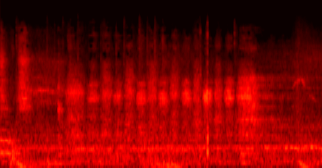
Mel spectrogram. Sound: breathing rapidly

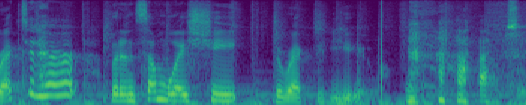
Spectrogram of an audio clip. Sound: chuckling

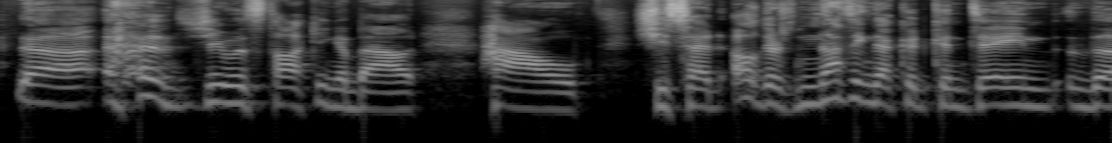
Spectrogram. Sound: chuckles

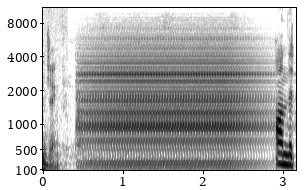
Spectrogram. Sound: machine buzzing

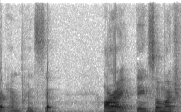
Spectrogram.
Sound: bubble popping

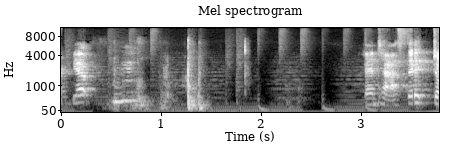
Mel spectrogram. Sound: microphone clatters

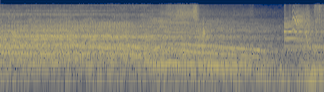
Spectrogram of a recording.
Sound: gasps

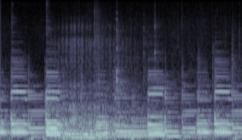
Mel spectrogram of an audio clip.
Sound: a gust of wind; soft guitar music continues

